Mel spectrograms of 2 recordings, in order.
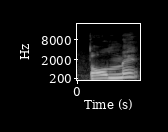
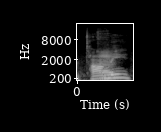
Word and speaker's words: Tomi: Tomi is how you pronounce it, or Tommy? Tomi. Tomi. Yeah.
